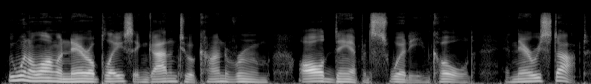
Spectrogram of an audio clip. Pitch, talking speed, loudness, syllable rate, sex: 125 Hz, 235 wpm, -20 LUFS, 5.7 syllables/s, male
